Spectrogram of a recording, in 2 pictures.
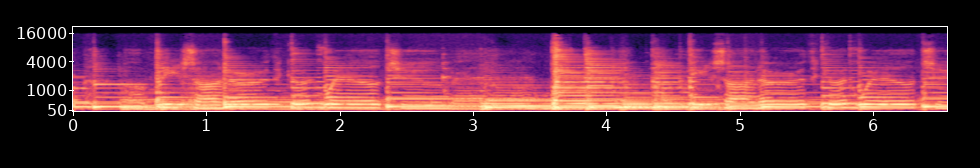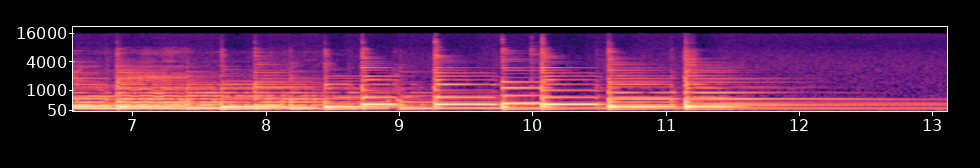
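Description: Acoustic guitar playing an instrumental close of picked notes and chords, ending on a final chord struck near the end and left to ring out.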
